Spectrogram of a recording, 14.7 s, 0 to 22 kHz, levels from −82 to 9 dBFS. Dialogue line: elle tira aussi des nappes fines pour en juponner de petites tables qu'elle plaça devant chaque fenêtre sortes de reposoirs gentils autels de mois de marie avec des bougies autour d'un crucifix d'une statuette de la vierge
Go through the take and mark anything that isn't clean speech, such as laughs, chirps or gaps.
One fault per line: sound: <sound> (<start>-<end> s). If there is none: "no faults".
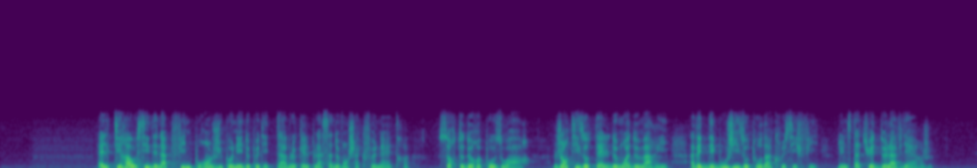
no faults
